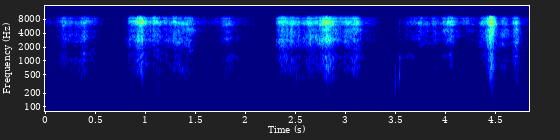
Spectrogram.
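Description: Crinkling plastic rustle as several convenience-store plastic shopping bags are handled and folded, in a few bursts of crisp crackling separated by short pauses.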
